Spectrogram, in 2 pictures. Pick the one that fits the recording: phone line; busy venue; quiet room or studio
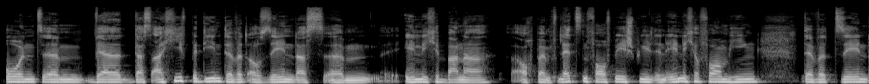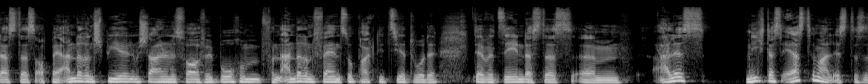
quiet room or studio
